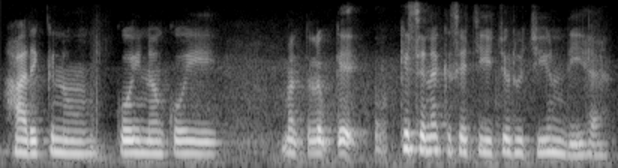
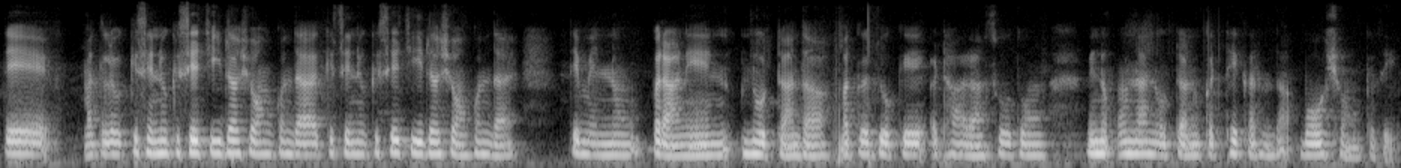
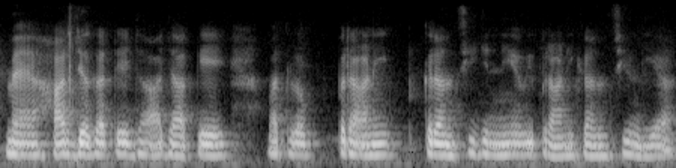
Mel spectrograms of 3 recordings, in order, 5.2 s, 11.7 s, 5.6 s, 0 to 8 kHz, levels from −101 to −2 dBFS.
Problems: none marked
